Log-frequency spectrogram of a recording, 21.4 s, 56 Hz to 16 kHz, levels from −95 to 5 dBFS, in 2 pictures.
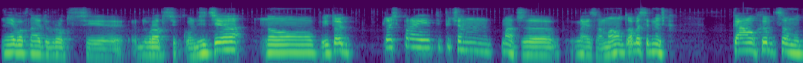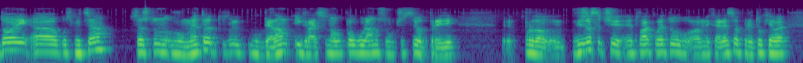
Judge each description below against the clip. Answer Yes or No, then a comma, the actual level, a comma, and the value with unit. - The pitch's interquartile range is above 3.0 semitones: Yes, average, 4.2 semitones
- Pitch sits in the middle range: Yes, medium, 145 Hz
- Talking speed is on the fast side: No, average, 135 wpm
